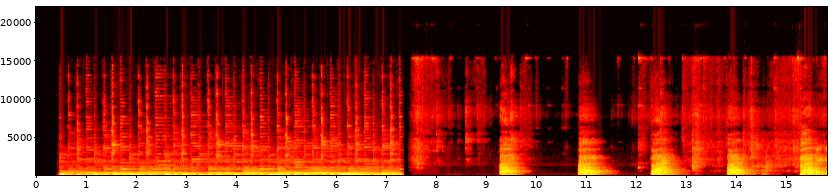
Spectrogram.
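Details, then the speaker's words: Characteristic honking dry cough of kennel cough in an Indian Spitz dog. "जैसा कि आपने video में देखा कि हमने एक इंडियन स्पिट्स डॉग में कैनल कफ के साउंड्स प्रॉपर जो उसमें इंडिकेशन दिखाई दे रहा है जो उसके कैरेक्टरिस्टिक साउंड होता है कैनल कप का वो हमने आपको वीडियो में दिखाने की कोशिश की है"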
